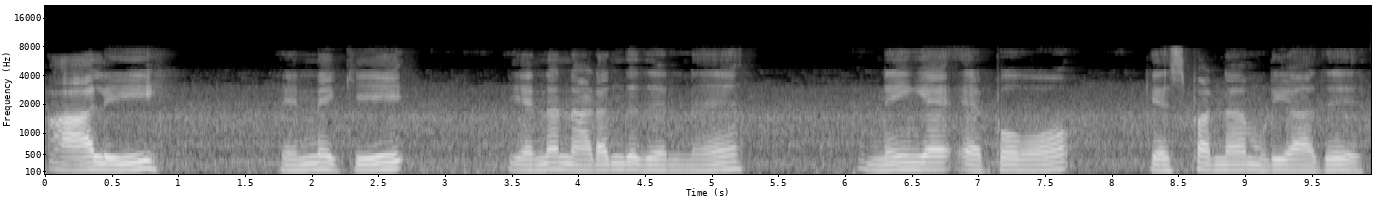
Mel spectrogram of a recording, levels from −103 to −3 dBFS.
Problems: constant background noise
